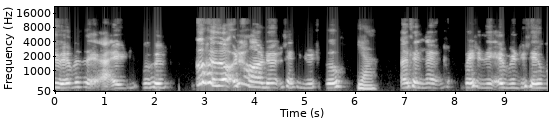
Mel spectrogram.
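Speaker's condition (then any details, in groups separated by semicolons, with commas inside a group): Cerebral palsy; speech impediment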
